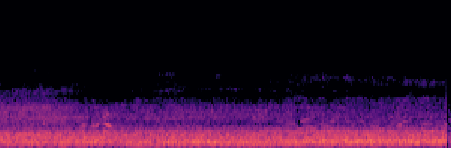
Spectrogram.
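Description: Steady low rumble of a van's engine and road traffic at a roadside, with faint voices in the background.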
